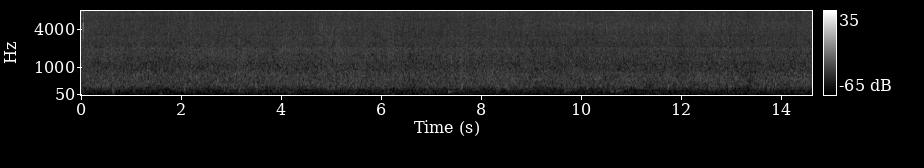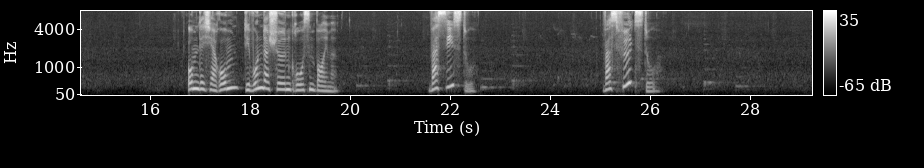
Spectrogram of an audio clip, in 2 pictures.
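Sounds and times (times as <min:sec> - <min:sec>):
flowing river water: 0:00.0 - 0:29.2
speech: 0:16.8 - 0:19.9, 0:21.6 - 0:22.6, 0:25.1 - 0:26.3.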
